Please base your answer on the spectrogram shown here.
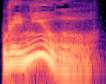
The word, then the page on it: renewal: British English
